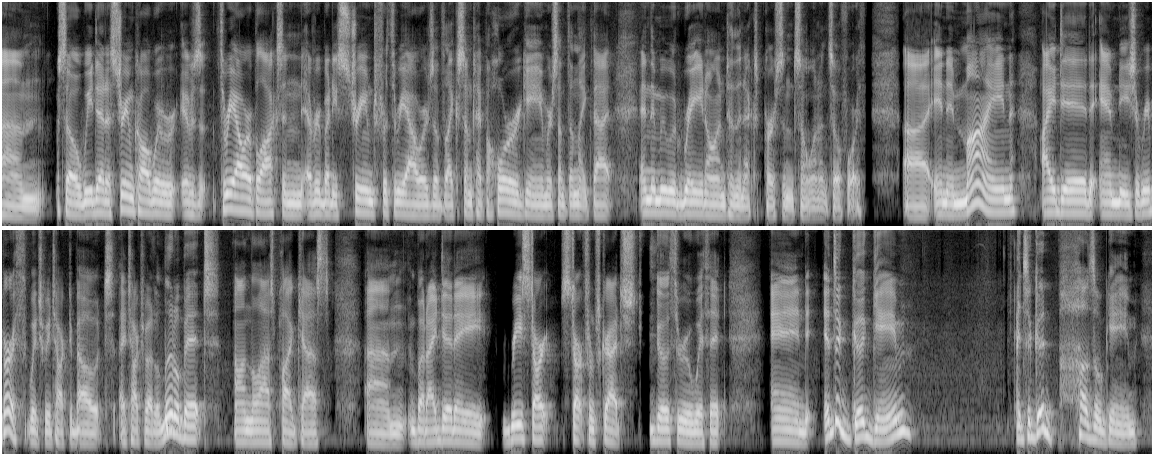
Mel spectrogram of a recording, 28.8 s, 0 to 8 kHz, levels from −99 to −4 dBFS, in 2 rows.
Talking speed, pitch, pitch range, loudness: 190 wpm, 110 Hz, 100-120 Hz, -21 LUFS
